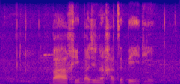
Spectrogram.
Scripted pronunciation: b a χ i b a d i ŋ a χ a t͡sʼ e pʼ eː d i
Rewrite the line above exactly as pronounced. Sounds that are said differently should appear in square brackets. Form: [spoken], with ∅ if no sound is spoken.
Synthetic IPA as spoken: b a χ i b a d i [n] a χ a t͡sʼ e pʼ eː d i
